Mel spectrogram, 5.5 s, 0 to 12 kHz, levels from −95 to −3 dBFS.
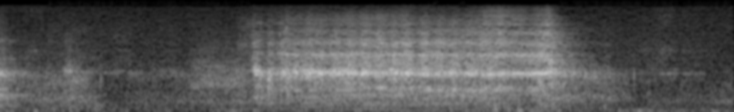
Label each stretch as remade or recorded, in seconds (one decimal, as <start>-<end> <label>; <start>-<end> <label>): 0.0-5.5 recorded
